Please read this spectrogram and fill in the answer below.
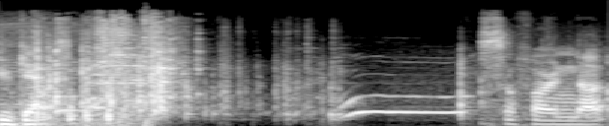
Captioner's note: pans clang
